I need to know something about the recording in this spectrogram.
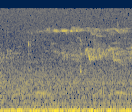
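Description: A European robin sings faint, thin, high warbling phrases among twisted seaside tree branches, barely rising above a steady low outdoor rumble, with no voices present.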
